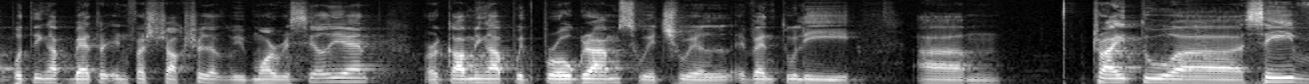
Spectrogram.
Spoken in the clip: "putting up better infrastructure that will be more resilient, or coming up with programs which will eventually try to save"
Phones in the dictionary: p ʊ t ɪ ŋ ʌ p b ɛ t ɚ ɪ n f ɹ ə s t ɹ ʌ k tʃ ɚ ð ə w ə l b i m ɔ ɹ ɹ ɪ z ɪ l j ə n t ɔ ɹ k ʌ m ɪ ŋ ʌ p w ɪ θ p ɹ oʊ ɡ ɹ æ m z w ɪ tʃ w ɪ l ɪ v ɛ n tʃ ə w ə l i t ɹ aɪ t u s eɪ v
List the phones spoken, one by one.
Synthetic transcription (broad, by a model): p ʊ t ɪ ŋ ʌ p b ɛ t ɚ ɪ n f ɹ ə s t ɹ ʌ k tʃ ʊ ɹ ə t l b i m ɔ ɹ ɹ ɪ s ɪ l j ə n t ɔ ɹ k ʌ m ɪ ŋ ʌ p w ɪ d p ɹ oʊ ɡ ɹ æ m s w ɪ tʃ w ɪ l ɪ v ɛ n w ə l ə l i t ɹ aɪ t u s eɪ v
